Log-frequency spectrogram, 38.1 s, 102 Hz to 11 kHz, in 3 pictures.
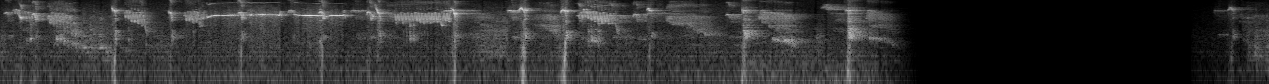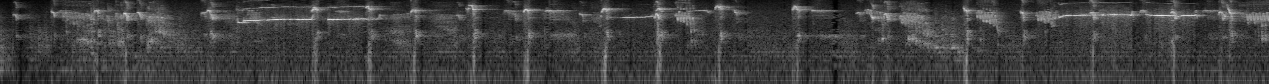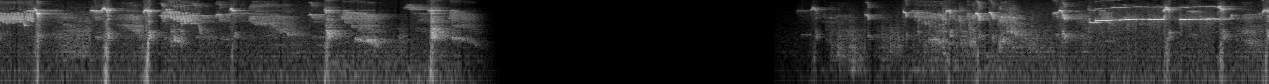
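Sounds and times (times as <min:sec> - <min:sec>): long whistled calls: 0:01.7 - 0:05.3, 0:14.8 - 0:16.6, 0:17.3 - 0:21.6, 0:22.9 - 0:27.7, 0:35.9 - 0:38.0.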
